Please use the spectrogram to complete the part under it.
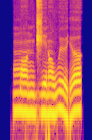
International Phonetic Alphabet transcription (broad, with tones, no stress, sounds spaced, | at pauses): m ɔ̃˧ n d͡ʒ e˧ ɾ ɔ̃˧ w ø˦˨ ɾʲ ʌ˦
